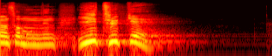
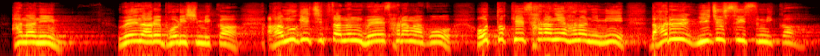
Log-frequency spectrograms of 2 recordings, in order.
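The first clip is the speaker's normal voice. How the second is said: loud, high pleading complaint to God; resentful cry; 6 semitones higher, 4 dB louder than usual. Acted. Believer crying out to God in resentment, loud and high. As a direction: cry out in grievance, voice raised high. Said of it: "원망하며 부르짖습니다".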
